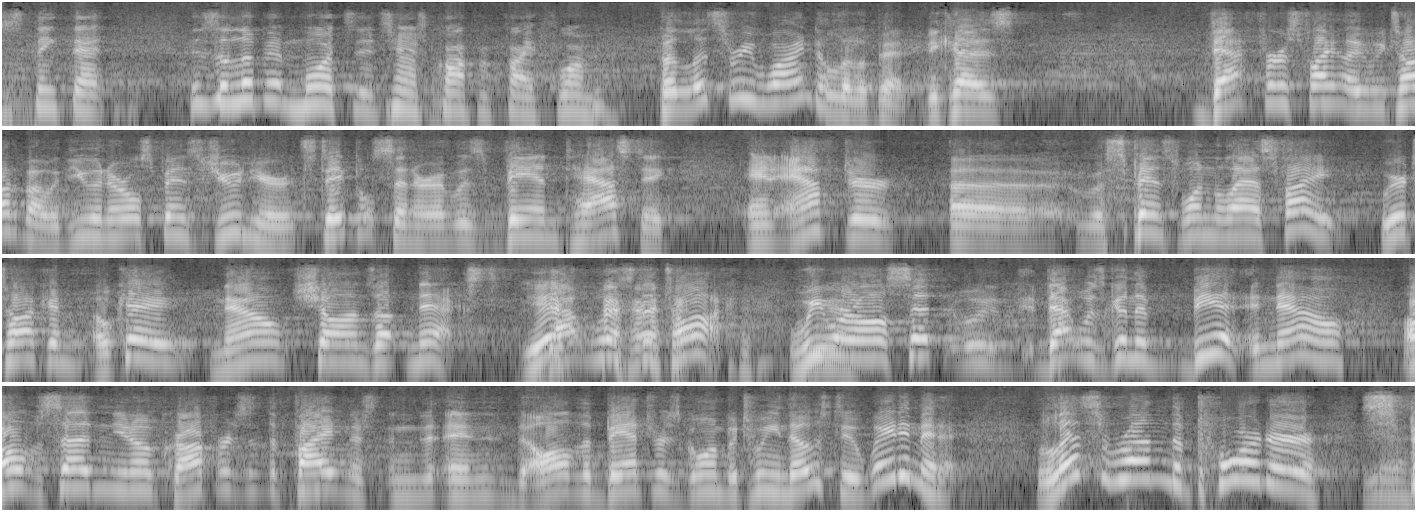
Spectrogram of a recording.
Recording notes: Live From The Cosmopolitan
